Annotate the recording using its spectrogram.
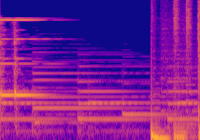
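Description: A bell-like notification chime sound effect rings once and fades over soft synth music, then about one and a half seconds in a loud electronic dance beat with heavy bass kicks starts.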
